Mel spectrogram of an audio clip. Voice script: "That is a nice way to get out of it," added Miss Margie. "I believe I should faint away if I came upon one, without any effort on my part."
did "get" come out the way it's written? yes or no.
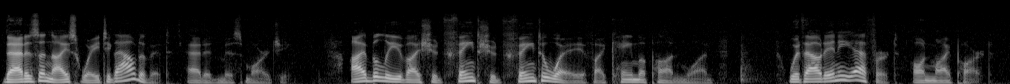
no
